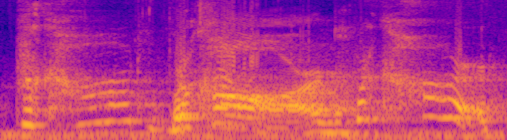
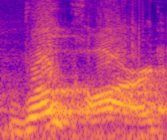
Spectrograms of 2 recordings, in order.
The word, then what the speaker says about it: Brocarde: Brocarde, or Brocarde, as the Americans say.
